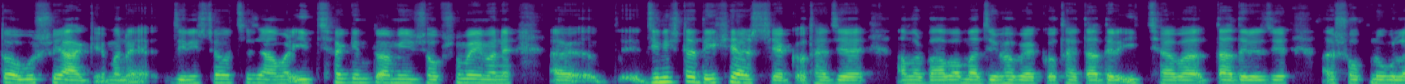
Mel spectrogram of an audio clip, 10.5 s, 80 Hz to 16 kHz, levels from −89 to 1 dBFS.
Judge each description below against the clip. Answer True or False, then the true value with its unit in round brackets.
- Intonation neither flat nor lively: False (2.3 semitones)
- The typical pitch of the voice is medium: True (145 Hz)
